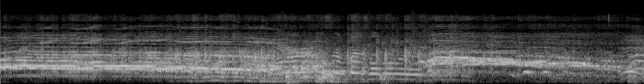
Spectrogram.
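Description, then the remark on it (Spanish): A loud crowd cheers and shouts continuously, many voices overlapping in excited whoops and yells, with scattered clapping mixed in throughout the burst of applause. “Aplauso para Terremoto.”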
